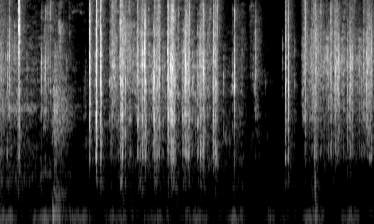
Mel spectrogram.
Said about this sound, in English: Remove the screws.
